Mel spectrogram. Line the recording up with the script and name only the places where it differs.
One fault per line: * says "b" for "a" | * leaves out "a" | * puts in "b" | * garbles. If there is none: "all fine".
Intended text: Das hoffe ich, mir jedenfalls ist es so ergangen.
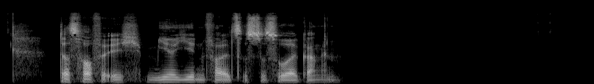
all fine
